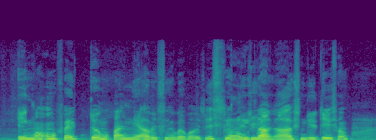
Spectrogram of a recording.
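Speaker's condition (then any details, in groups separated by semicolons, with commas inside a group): Cerebral palsy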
